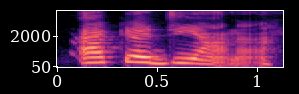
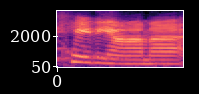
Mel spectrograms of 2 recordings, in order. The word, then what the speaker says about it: Acadiana: and the chat book acadia i could wait akka diana which i should have practiced in advance and probably just mispronounced she lives in collingswood new jersey and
